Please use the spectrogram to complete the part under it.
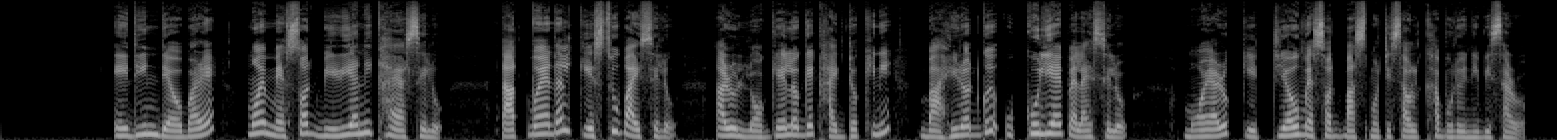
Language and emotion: Assamese, disgusted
